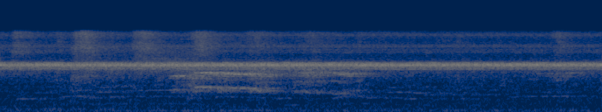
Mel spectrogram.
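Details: Crickets at night in the countryside, heard from inside a room: a steady, unbroken high-pitched ringing drone, with a fainter rising-and-falling crow-like call in the middle that resembles a distant rooster.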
